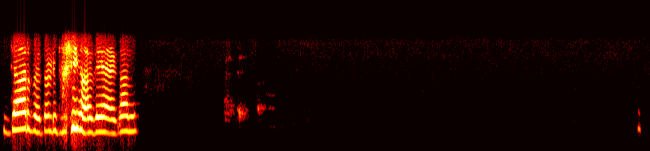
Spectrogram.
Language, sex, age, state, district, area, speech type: Dogri, female, 45-60, Jammu and Kashmir, Reasi, urban, conversation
